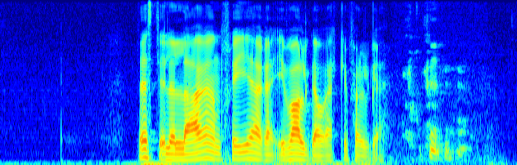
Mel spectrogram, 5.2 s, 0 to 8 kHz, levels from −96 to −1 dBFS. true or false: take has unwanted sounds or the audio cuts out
true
